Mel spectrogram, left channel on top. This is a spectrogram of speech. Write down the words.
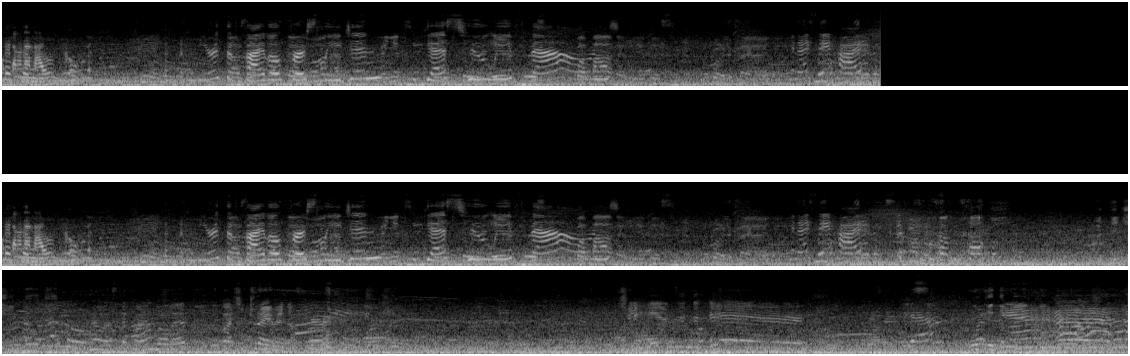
Here at the 501st Legion, guess who we found? Can I say hi? What did she do? No, Stefan Bullet, but she claimed it first. Put your hands in the air. Yeah? Who did the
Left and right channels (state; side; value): drops out; left; at 8.8 s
